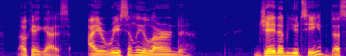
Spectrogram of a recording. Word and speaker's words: JWT: Json web tokens okay guys I recently learned JWT that's how I say it is pronounced jot does anyone in chat pronounce jwts as jots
